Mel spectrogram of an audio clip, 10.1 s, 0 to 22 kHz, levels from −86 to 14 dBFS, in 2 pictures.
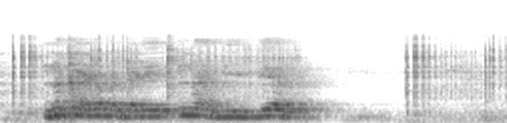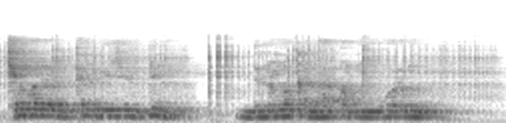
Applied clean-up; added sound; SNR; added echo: none; Coin (dropping); 20 dB; reverberation time 0.9 s.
